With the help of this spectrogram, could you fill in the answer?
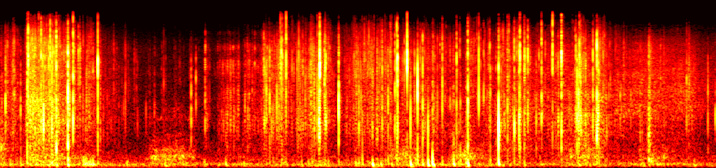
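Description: A small, hollow, apparently empty gold metallized foil pouch is crumpled by fingertips close to the ear. Dense, bright, sharp crinkles and crackles come in irregular bursts, with quieter rustling between them and almost no low end.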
